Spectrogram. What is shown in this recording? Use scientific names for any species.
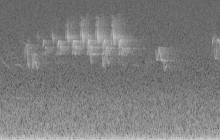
Vireo olivaceus, Seiurus aurocapilla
